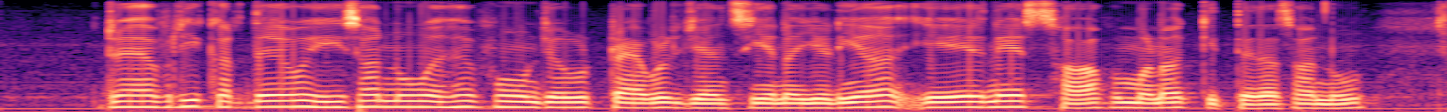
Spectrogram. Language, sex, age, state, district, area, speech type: Dogri, male, 30-45, Jammu and Kashmir, Samba, urban, spontaneous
